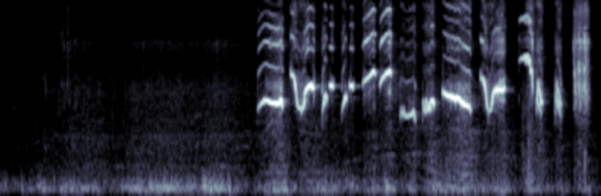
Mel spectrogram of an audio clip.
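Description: Orange-headed thrush singing a fast, varied phrase of sliding whistled notes and short trills. The song starts about two and a half seconds in, after a faint low rumble, and stops abruptly just before the end.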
